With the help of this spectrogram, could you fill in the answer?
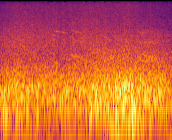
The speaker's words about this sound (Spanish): el destino me arrastró hasta el puerto viejo, ese lugar donde el mar besa la tierra y su agreste danza explota en una arenosa espuma de sal.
